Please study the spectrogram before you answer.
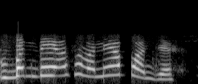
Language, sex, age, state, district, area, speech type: Dogri, female, 18-30, Jammu and Kashmir, Reasi, rural, conversation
